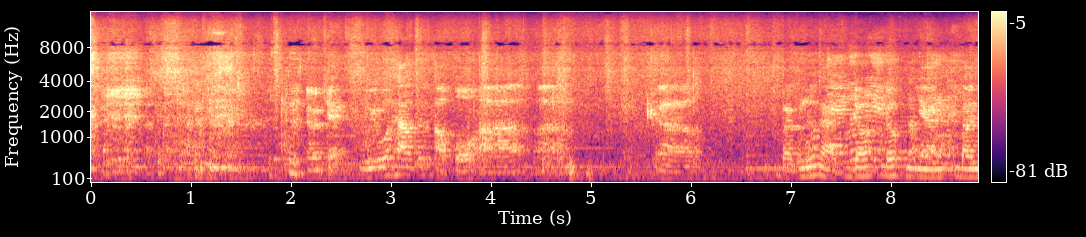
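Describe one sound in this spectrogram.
Several adult men and women talk and chatter nearby.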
